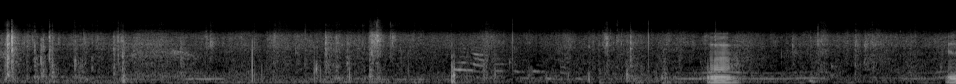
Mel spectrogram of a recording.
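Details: Goat inspected for suitability as an aqiqah sacrificial animal, letting out one short, loud, harmonic bleat near the end, surrounded by steady talking, clicks and handling noises.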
